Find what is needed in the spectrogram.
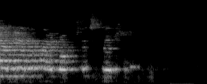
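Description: A person's voice speaking for about a second and a half, then silence.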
